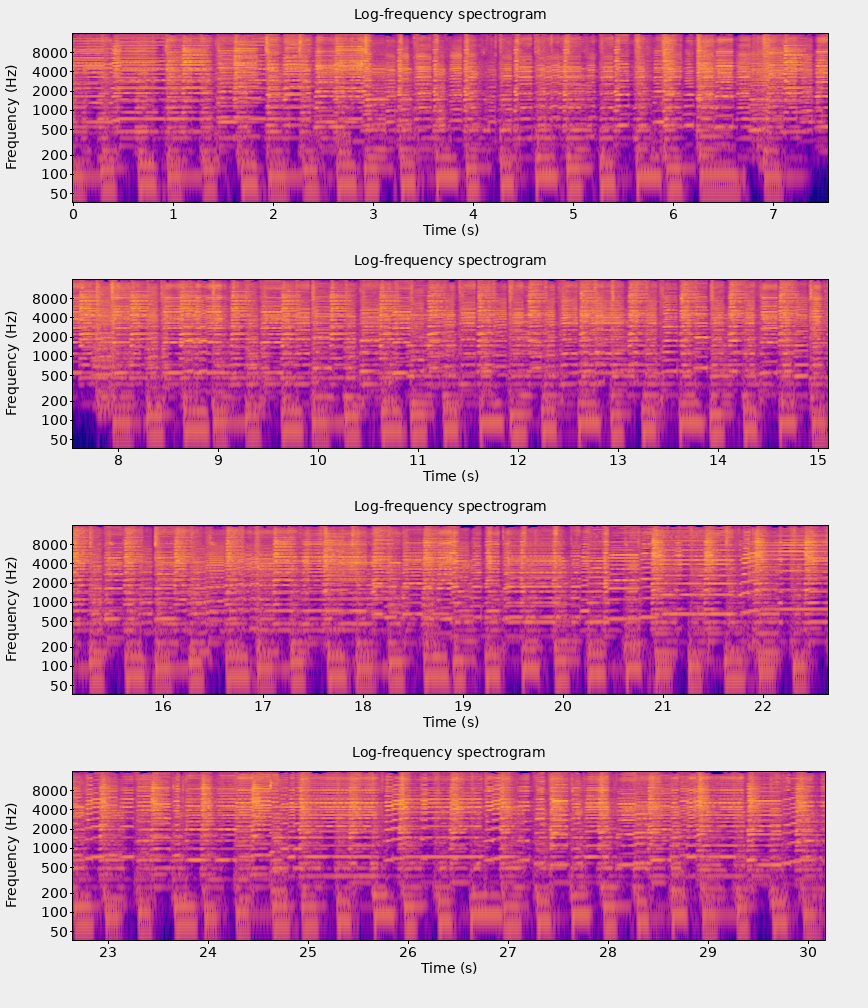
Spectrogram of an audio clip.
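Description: Chamamé played by a band led by two button accordions over strummed guitars and a steady bass beat, in an instrumental passage with no singing. The bass drops out briefly about seven seconds in.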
